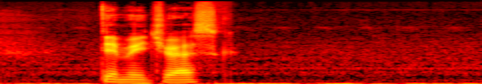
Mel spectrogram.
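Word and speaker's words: Dimitrescu: um with um lady demetresque even though it says cu you don't see the cu part it's tresc dimitresque which is interesting i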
